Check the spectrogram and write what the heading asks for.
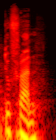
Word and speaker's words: Dufresne: Sylvain Dufresne. – There's an S. – It's French. – But there's an S. – Yeah, but it's French. They choose not to pronounce some letters.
